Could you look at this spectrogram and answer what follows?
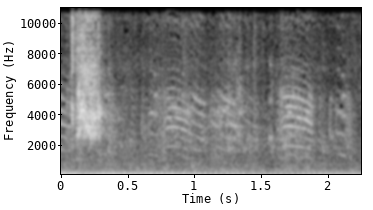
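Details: Lovebird breeding colony: one loud, harsh squawk opens, followed by busy high twittering from many birds over a steady low hum.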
